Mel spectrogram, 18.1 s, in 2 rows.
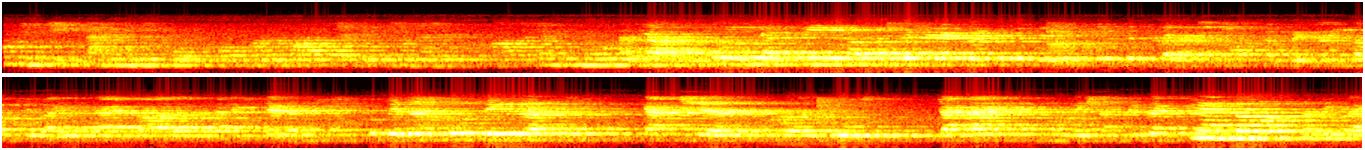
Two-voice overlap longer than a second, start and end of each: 4.2-5.6

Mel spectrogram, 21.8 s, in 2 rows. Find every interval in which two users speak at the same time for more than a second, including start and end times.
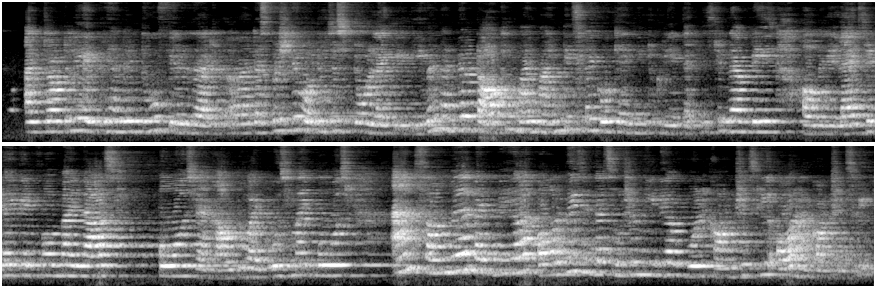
none

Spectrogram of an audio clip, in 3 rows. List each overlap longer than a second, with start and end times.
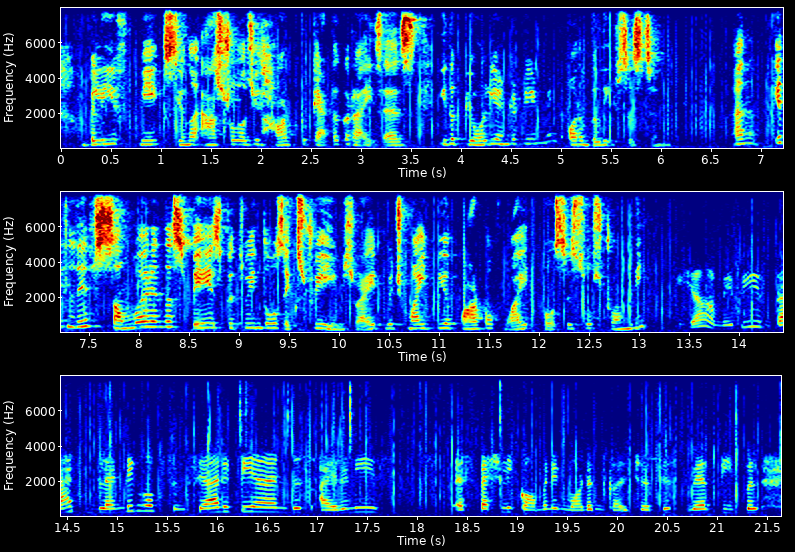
none

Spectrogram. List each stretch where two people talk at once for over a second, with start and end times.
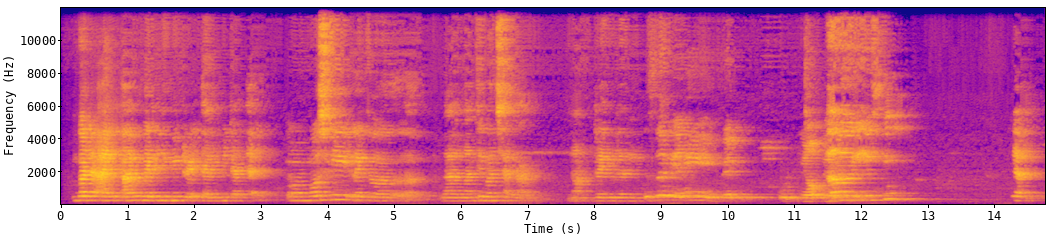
none

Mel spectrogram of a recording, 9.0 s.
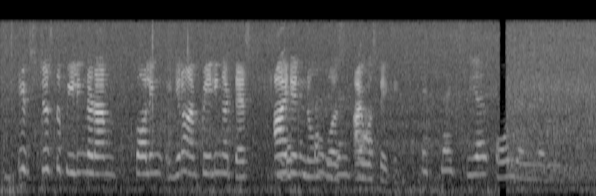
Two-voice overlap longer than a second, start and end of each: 4.1-5.6

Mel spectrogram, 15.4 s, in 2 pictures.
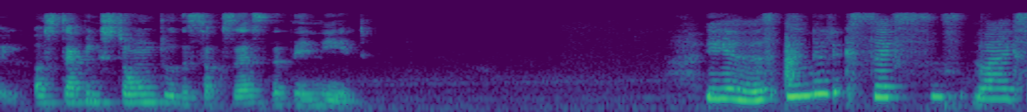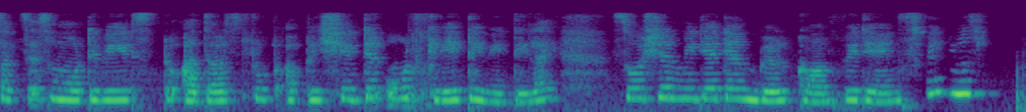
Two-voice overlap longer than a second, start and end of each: none

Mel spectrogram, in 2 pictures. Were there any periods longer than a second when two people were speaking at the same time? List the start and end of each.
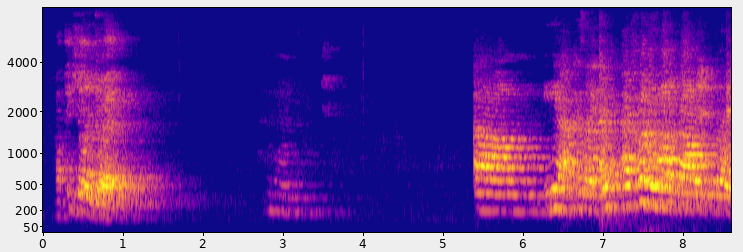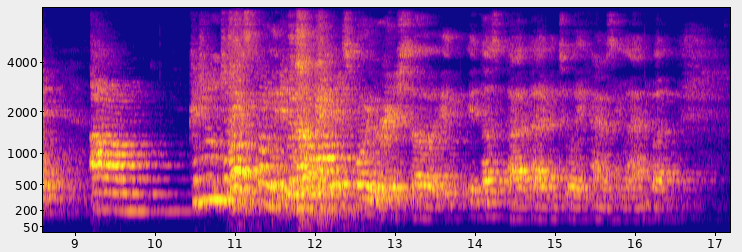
10.9-12.3

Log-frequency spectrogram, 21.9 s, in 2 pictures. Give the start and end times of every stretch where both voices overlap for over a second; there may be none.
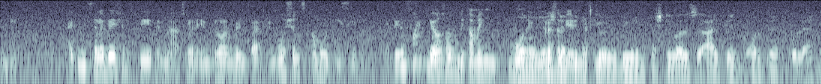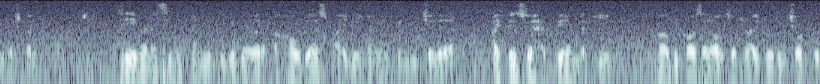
6.9-8.1

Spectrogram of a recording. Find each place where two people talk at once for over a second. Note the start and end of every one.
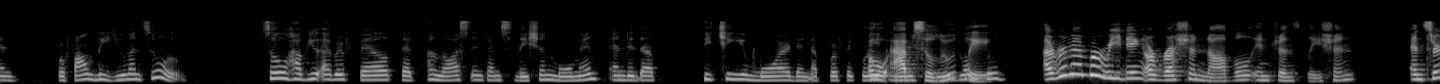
8.7-9.9

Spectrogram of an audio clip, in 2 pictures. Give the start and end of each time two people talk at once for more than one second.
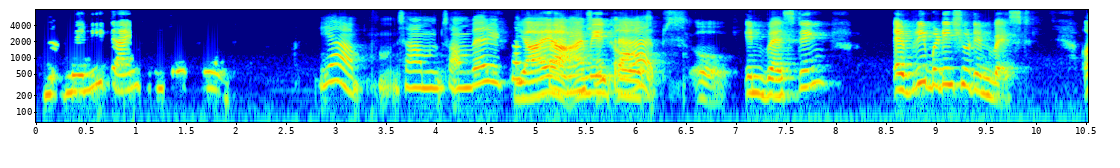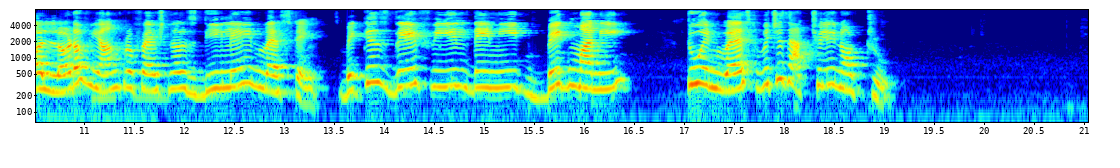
4.8-6.2

